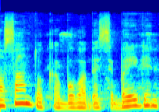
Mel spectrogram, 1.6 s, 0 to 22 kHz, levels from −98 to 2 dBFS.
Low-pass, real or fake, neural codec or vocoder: 14.4 kHz; fake; vocoder, 44.1 kHz, 128 mel bands, Pupu-Vocoder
